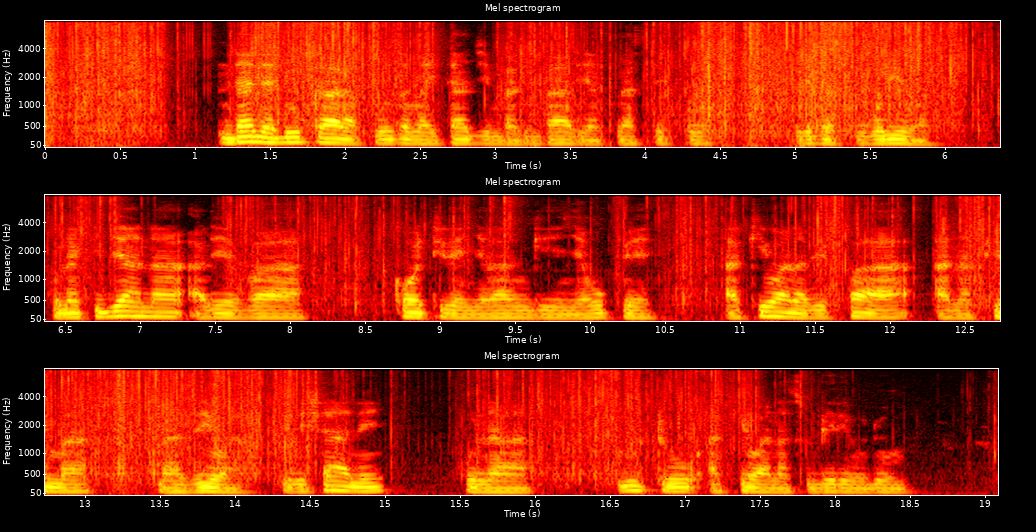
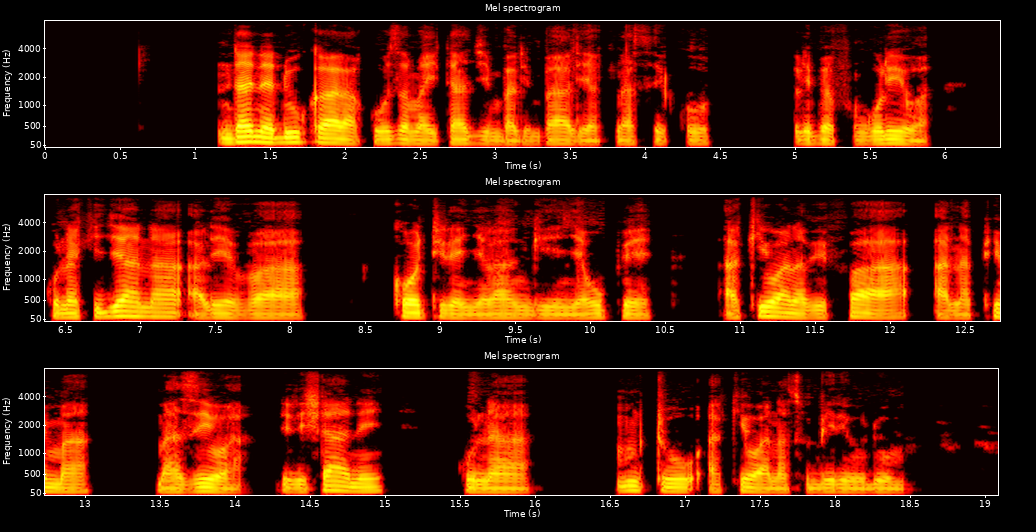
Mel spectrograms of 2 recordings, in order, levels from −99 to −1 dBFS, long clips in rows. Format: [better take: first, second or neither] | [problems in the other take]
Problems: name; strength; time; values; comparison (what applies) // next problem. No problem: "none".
second | background sound (Crumpling, crinkling); 10 dB below the speech // room echo; dies away in 0.4 s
